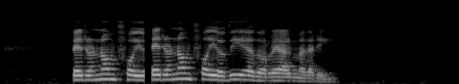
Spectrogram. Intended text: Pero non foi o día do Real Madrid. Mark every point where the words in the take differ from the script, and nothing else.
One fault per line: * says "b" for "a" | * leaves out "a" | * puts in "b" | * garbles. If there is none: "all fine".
* puts in "pero non foi"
